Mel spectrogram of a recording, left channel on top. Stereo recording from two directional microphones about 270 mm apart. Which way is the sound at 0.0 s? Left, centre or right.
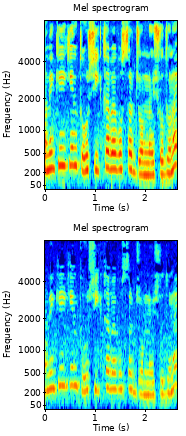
Left.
